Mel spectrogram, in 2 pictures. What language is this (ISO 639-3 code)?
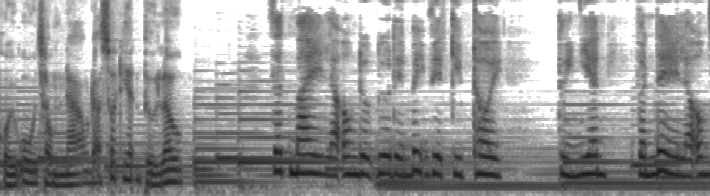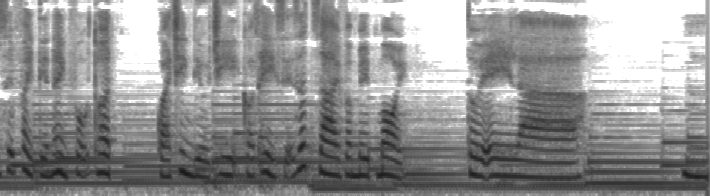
vie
